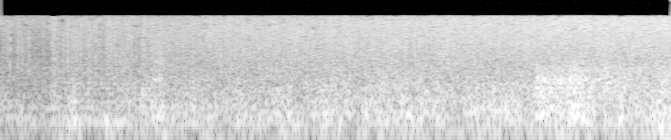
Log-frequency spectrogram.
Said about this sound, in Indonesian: Hujan mulai mereda. Sisa hanya rintik-rintik kecil.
